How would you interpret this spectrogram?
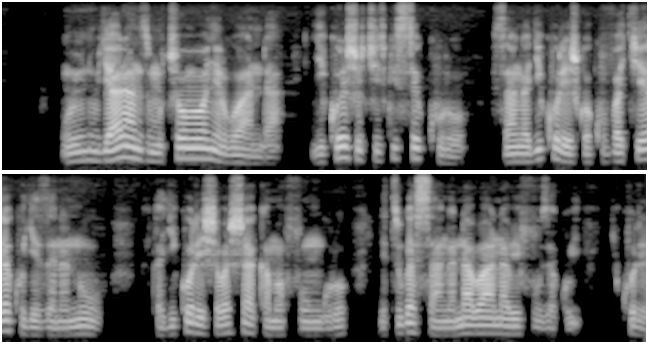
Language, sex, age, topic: Kinyarwanda, male, 36-49, government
